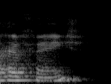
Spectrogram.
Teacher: Quem é a sílaba forte? A sílaba forte é o fém, fém. Então, é uma paroxítona terminada em ens.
